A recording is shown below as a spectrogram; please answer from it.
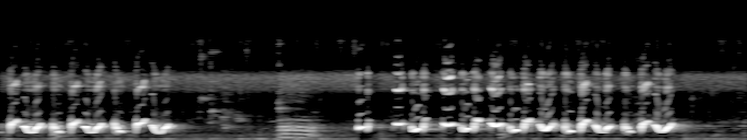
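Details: Sooty-headed bulbul singing in the morning, used as a training lure for songbirds: bright, bubbly notes sweeping up and down, quick phrases repeated about three times a second, a short pause midway, steady high hiss behind.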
